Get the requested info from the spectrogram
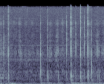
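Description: A stylus writing on a pen tablet, making quick irregular taps and scratches as the words are written out.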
